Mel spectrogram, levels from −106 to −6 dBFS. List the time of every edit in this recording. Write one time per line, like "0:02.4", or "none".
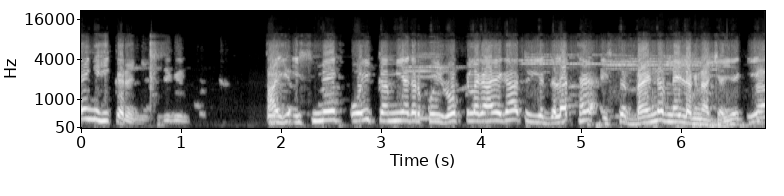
none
